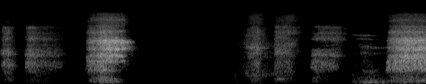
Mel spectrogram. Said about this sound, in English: there's a breath called the triactive breath and so that's into the belly up into the chest and out through the mouth so it sounds like this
